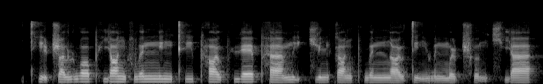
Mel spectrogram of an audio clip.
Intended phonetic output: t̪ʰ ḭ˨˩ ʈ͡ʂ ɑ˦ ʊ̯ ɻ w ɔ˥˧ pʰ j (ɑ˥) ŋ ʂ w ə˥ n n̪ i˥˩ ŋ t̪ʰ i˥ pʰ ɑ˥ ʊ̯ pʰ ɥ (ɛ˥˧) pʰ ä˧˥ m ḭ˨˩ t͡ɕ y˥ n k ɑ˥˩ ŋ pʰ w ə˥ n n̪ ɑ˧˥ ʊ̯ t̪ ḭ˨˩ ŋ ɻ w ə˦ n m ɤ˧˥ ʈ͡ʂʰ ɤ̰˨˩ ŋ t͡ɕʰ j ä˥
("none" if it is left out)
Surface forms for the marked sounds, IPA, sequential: ɑ˥˩, ɛ˥

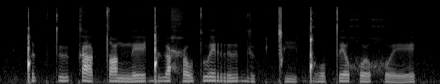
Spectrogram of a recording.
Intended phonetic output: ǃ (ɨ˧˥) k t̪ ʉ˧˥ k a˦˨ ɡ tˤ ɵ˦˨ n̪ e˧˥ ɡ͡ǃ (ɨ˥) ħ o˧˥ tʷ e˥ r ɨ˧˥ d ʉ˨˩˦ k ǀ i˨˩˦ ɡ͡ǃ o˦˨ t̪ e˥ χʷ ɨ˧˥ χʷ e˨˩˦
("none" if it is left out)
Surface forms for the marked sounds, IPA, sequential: ɨ˧˥, ɨ˥

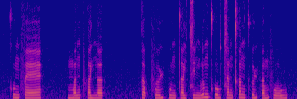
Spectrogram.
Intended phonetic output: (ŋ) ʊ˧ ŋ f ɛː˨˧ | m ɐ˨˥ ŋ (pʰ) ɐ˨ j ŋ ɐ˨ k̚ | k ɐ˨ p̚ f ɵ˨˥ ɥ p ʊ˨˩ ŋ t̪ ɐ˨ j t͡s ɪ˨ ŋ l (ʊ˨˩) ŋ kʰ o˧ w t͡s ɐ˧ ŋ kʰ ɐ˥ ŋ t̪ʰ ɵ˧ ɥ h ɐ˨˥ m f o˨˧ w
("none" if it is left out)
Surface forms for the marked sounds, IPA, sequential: kʰ, pʰ, ʊ˥

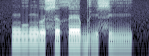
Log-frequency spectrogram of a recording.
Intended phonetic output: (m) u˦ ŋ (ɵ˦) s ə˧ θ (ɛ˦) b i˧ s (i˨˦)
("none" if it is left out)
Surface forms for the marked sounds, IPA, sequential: m, ɵ˦, ɛ˦, i˧

